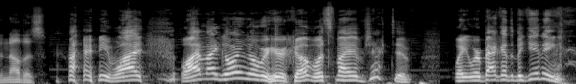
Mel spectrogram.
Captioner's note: laughs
